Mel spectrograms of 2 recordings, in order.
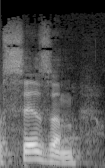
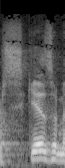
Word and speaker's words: schism: 1 Corinthians chapter 12, verse number 25 said that there should be no schism or schism in the body. I think that word is actually pronounced correct both ways, schism or schism.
